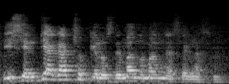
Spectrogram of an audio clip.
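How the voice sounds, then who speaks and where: A man's voice: fairly high pitch, sing-song, fast talker, a little mellow. Blunt, swearing Mexico City man, distant mic. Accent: Mexico City Spanish. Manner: blunt and heavily profane, acting out both sides of conversations. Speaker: AA member giving a testimony. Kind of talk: recovery meeting testimony. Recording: distant mic with faint background noise.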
